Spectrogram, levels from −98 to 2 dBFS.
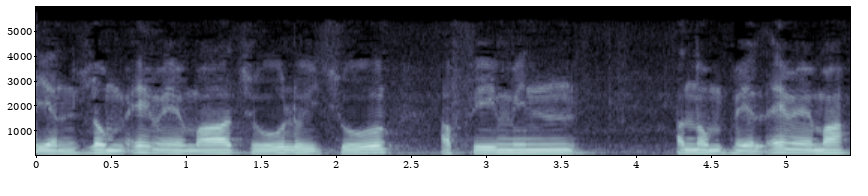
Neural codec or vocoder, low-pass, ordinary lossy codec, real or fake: codec, 16 kHz, 16 kbps, FunCodec, trained on Chinese and English, 50 frames a second; 5.4 kHz; MP3, 32 kbps; fake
